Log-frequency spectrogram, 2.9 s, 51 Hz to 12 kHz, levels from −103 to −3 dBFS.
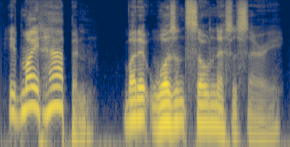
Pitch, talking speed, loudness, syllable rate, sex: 135 Hz, 165 wpm, -18 LUFS, 5.0 syllables/s, male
